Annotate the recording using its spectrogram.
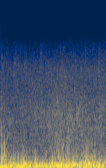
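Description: Wind buffeting the microphone, a steady low rumble with a fainter hiss above it.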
